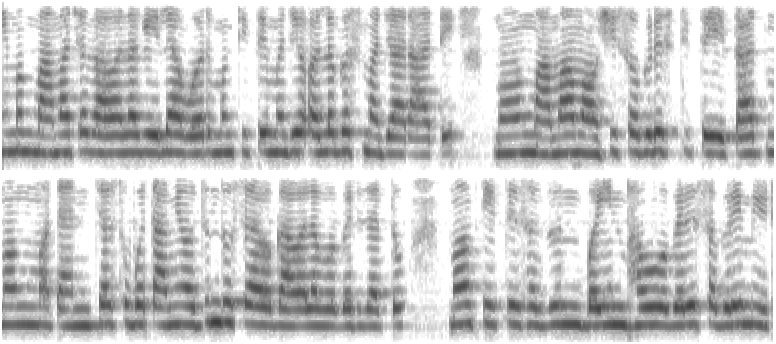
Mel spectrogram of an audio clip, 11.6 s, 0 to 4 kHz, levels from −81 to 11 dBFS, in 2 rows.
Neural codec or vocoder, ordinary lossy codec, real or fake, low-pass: none; none; real; 3.6 kHz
